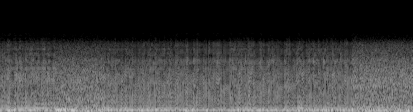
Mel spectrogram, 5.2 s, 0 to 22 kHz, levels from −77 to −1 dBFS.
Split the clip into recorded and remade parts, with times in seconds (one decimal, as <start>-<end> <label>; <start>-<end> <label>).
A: 0.0-0.7 remade; 0.7-1.3 recorded; 1.3-4.4 remade; 4.4-5.2 recorded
